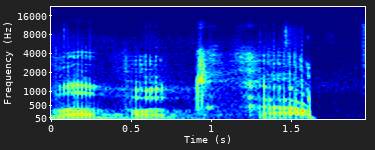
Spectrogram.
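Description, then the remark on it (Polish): Slowed, scrubbed audio heard through speakers while a cursor is moved in tiny steps through a recording, like tape dragged slowly past a playhead: low, growling, smeared voice-like bursts in three or four lumps, loud and rumbling, then an abrupt cut to near silence. “To jest trochę tak, jakbyśmy mieli taśmę w magnetofonie i ją bardzo powolutku przesuwali, ale ta taśma była przez cały czas w głowicy”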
